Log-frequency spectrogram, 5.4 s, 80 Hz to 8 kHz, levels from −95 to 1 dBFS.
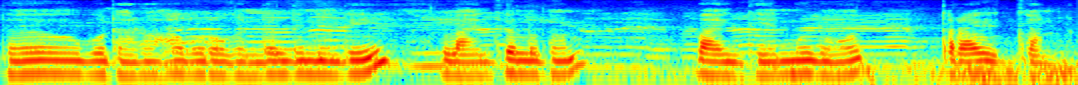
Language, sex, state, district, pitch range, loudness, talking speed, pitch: Chakma, male, Tripura, Dhalai, 145-160 Hz, -17 LUFS, 145 wpm, 150 Hz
